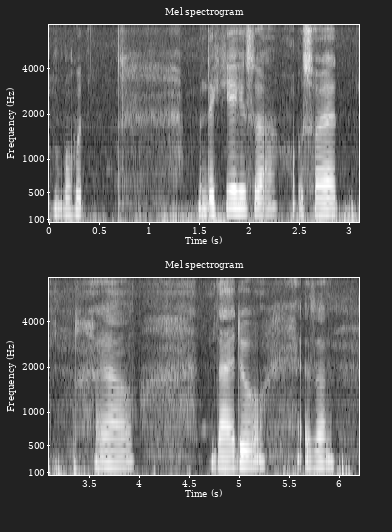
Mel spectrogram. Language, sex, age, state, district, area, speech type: Assamese, female, 18-30, Assam, Sivasagar, rural, spontaneous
